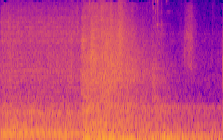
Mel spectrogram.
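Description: A lift stops with a loud clunk.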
